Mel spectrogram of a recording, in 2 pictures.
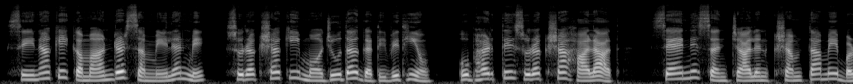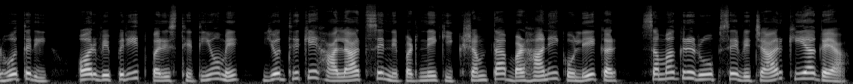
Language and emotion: Hindi, neutral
